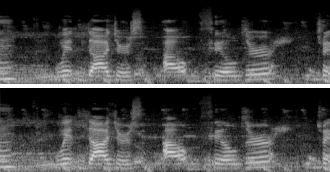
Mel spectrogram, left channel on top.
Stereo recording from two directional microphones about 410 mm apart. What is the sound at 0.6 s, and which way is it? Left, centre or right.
A woman's voice, centre.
